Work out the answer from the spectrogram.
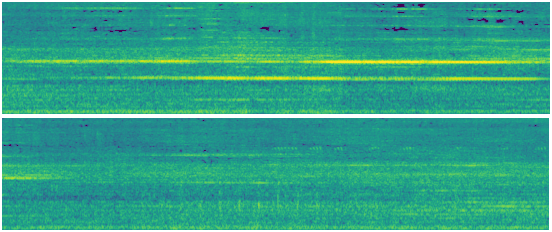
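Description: CSX double-stack intermodal freight train rolling past, a steady low rumble of cars on the rails. A high, steady wheel squeal rides over it for the first half and fades out about seven seconds in.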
